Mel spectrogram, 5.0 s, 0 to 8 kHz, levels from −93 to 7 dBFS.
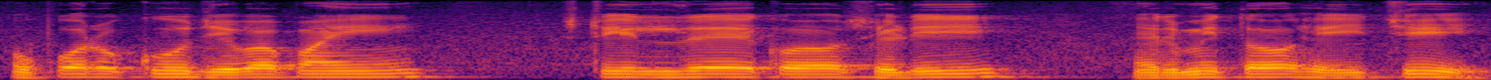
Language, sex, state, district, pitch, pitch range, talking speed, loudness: Odia, male, Odisha, Malkangiri, 115 Hz, 110-120 Hz, 110 wpm, -14 LUFS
